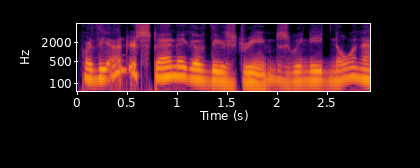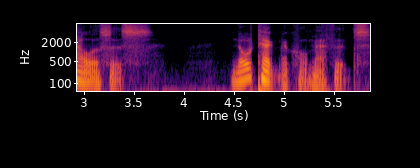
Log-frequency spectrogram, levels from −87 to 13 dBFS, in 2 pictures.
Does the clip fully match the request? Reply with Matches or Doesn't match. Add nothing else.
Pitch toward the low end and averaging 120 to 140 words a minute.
Matches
